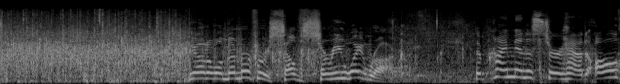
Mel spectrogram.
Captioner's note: some Applause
